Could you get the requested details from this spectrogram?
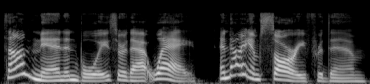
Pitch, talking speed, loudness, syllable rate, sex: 215 Hz, 210 wpm, -17 LUFS, 4.8 syllables/s, female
